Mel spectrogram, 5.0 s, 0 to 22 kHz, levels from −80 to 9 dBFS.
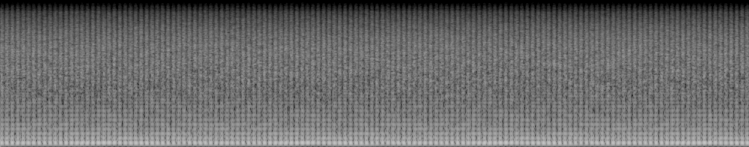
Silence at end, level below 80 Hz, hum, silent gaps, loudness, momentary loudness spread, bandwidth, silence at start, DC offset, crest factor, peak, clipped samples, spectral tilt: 0 s; -56 dBFS; none; none; -15 LUFS; 0 LU; 19 kHz; 0 s; under 0.1%; 14 dB; 0 dBFS; under 0.1%; -4 dB/octave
